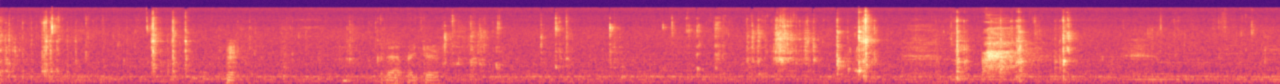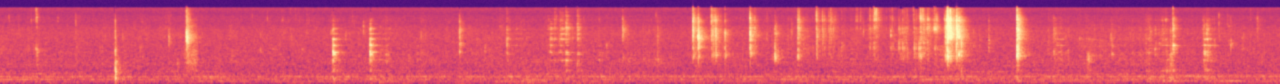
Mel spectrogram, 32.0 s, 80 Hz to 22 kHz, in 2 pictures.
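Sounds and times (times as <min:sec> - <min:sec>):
faint steady hum: 0:00.0 - 0:32.0
crab shells cracking by hand: 0:24.6 - 0:28.9.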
